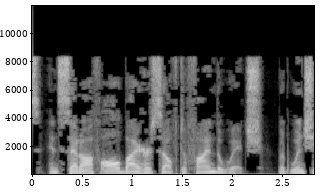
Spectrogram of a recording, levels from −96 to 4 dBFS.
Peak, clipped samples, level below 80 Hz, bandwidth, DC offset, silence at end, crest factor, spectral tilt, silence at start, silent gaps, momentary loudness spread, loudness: -6 dBFS; under 0.1%; -44 dBFS; 8.8 kHz; under 0.1%; 0 s; 14 dB; -3.5 dB/octave; 0 s; none; 5 LU; -19 LUFS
